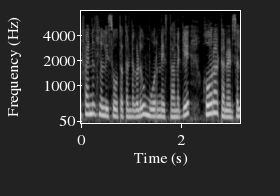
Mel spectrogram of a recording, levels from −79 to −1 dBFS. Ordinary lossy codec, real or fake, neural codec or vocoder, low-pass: none; fake; codec, 16 kHz, 8 kbps, FreqCodec, larger model; 7.2 kHz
